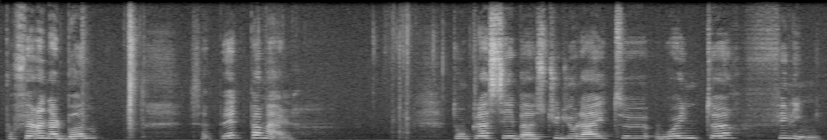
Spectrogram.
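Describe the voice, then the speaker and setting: At home, a woman vlogger shows off a craft haul in a casual, chatty way, hesitating and frequently trailing off. Her high voice moves slowly with long pauses, over slight background noise.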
